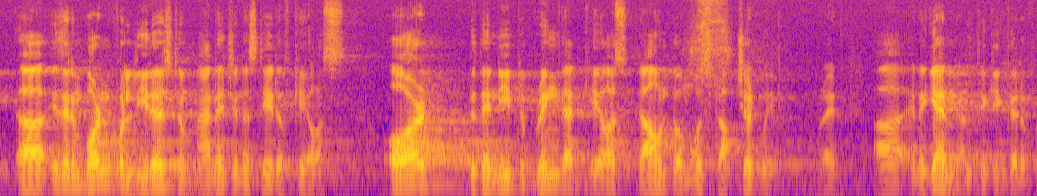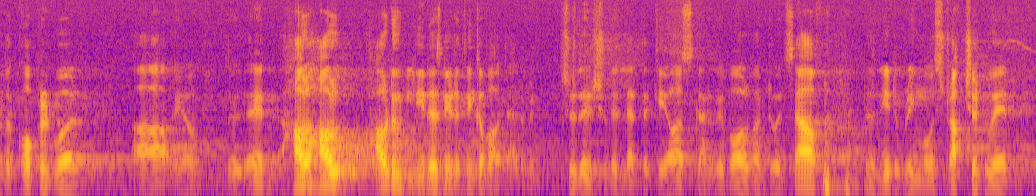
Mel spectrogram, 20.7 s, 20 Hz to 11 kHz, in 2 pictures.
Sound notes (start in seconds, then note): 18.5 Sadhguru laughs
